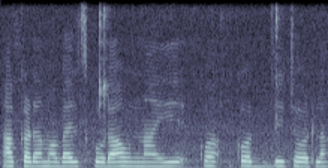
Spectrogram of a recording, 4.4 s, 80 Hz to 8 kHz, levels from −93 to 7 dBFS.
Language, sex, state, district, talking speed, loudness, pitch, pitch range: Telugu, female, Andhra Pradesh, Annamaya, 80 wpm, -18 LUFS, 200 Hz, 195-210 Hz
